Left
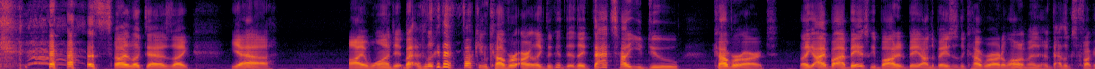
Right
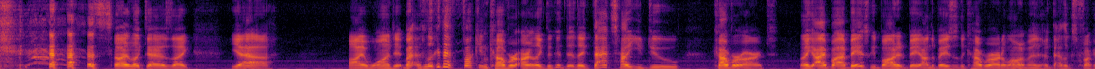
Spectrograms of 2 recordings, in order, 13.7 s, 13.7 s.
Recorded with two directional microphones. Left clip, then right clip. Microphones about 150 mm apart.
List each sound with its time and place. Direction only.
0.0 s speech: 25° left (ahead or behind)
